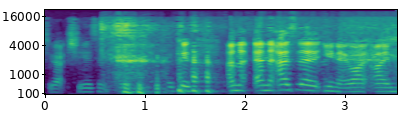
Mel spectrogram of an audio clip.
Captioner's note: laughs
